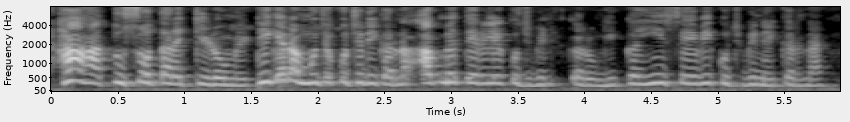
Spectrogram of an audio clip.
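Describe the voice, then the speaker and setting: A blunt temple servant woman who scolds and sulks when teased, voiced by a woman telling the tale. Her voice is high and bright. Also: fast. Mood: sulking. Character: irritated female temple servant, blunt and demanding.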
